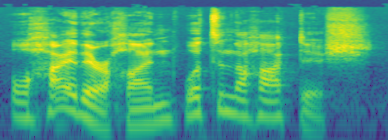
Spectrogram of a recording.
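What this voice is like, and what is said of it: Put-on Midwestern American accent. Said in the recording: “They actually have a Midwestern accent when they do this.”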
